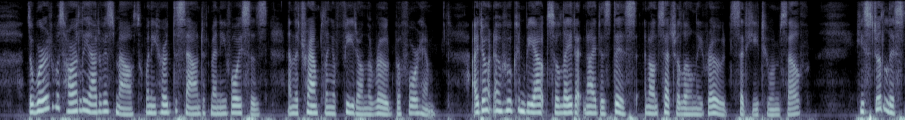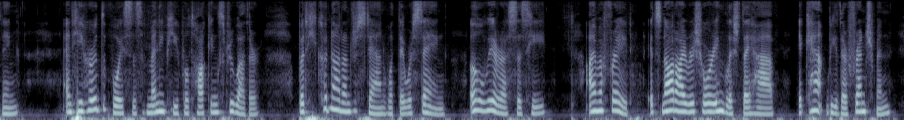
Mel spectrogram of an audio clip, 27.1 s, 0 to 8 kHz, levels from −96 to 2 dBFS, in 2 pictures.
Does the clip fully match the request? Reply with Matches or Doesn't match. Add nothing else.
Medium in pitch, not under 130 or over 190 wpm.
Doesn't match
